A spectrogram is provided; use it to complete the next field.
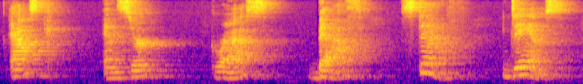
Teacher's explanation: The flat A is the third important feature of General American. Ask, answer, grass, bath, staff, dance are pronounced with a short A of trap, not with the broad A of father in received pronunciation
